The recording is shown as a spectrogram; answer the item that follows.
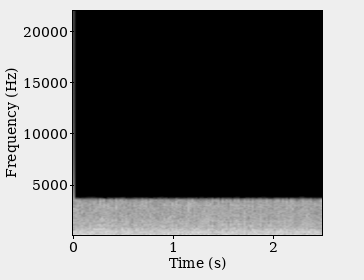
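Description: Boat engine idling with a steady low rumble under an even hiss of noise.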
